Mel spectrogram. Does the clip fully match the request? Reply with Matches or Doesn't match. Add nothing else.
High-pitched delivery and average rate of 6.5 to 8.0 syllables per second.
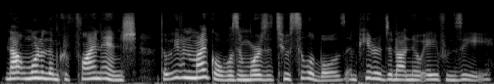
Matches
